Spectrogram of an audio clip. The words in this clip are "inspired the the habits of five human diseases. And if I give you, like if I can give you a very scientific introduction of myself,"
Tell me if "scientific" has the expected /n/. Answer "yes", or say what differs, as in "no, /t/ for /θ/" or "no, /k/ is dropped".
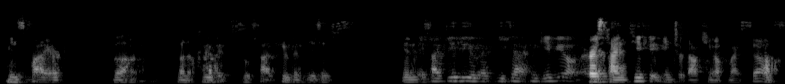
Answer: yes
